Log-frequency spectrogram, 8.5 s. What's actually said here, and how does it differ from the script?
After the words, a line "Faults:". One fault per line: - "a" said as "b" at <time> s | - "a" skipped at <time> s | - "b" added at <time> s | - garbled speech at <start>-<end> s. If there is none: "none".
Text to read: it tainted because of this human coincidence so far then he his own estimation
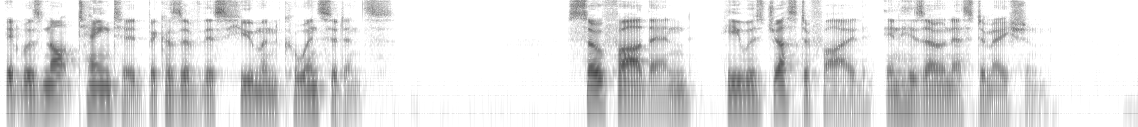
it was not tainted because of this human coincidence so far then he was justified in his own estimation
Faults:
- "was not" added at 0.1 s
- "was justified in" added at 5.6 s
